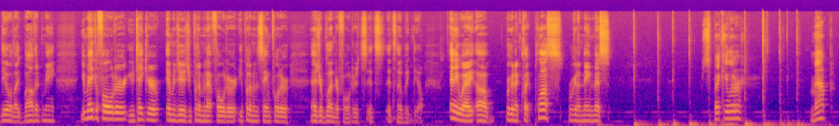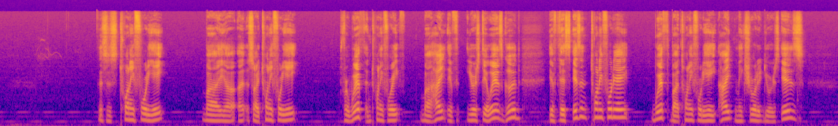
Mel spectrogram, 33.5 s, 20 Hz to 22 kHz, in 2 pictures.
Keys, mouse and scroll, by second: 10.4 click, 10.5 click, 11.5 click, 12.7-16.2 typing.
